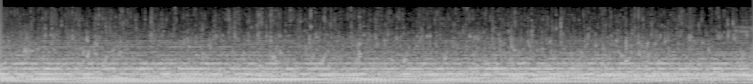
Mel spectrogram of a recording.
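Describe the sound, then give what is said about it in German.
Water trickles steadily over a shallow streambed in a forest, a continuous babbling with soft drips and gurgles and no voices. “Deshalb steigst du einfach über den flachen Strom und läufst ein Stück am Wasser entlang.”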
